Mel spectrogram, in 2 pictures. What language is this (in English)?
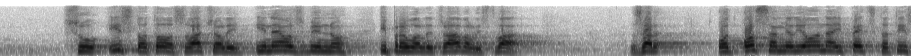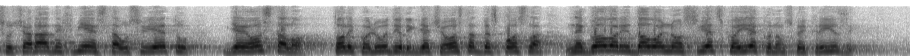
Croatian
